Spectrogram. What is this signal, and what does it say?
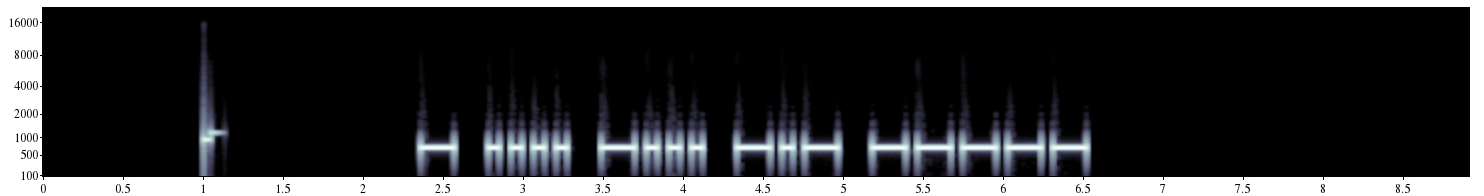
Morse code, heard as a keyed tone, about 17 wpm, 700 Hz. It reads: THBK0
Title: Code Groups - 5 Letter:Numbers - 17wpm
